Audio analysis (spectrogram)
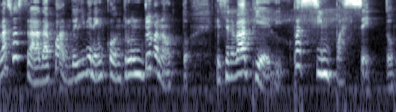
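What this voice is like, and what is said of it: Usual voice. Nothing is said of it.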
